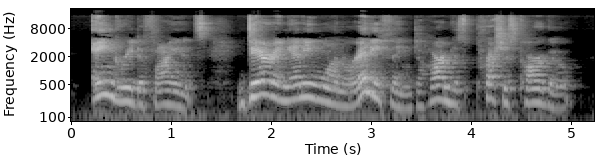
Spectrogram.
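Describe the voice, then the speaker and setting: A woman speaks with lively intonation at a fairly high pitch, and there is noticeable background noise. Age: 30s. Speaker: author. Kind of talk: reading aloud.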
